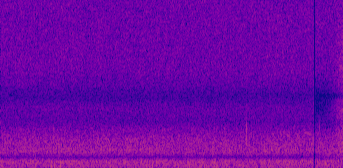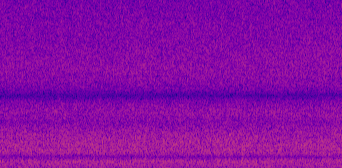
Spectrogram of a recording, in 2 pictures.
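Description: Small waterfall pouring down a rock face: a steady rush of falling and splashing water, a little louder from about halfway.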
